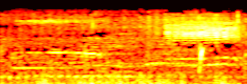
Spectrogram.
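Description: A goat bleats briefly near the end, a short wavering call, over a steady low background rumble.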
